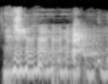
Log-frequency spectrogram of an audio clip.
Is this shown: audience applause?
no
